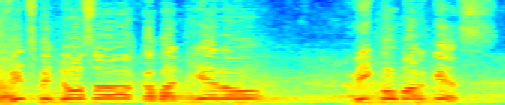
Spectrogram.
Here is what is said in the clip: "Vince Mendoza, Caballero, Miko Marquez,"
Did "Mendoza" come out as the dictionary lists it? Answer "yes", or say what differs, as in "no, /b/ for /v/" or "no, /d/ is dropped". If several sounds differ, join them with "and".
no, /s/ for /z/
